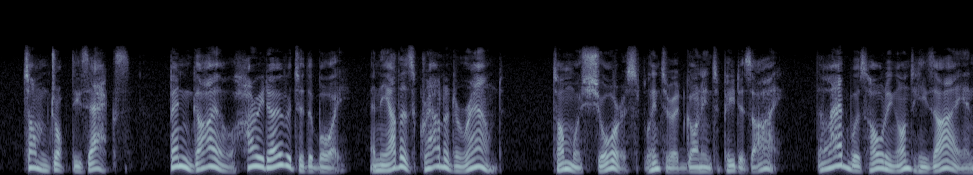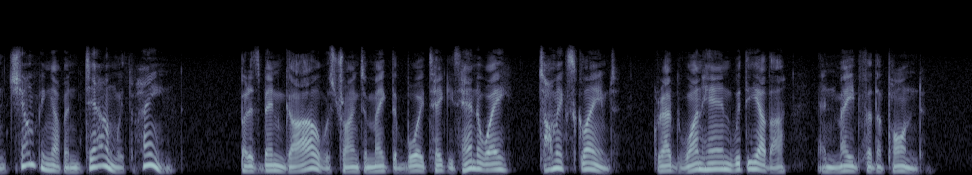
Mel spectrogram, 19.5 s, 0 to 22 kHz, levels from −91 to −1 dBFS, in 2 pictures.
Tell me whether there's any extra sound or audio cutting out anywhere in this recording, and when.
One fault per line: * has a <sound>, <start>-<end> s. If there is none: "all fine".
all fine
